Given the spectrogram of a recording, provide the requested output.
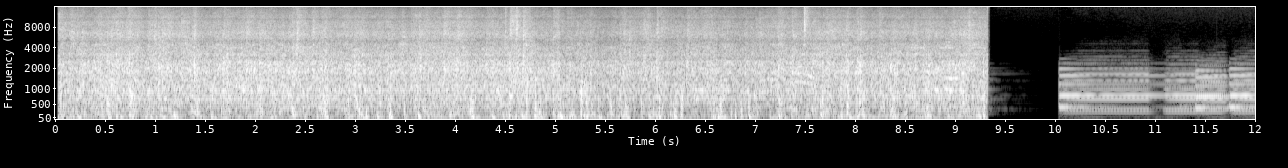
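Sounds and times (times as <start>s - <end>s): train rumbling and rattling: 0.0s - 9.4s.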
